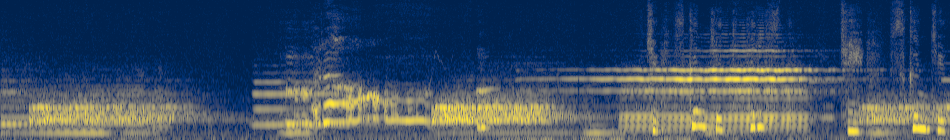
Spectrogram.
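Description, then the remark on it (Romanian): A young female tiger cub with its tail tangled in jungle undergrowth whimpers in a series of drawn-out, wavering whines and mewling cries that rise and fall in pitch, fairly loud and continuous, with no talking. “Ce scâncet trist, ce scâncet sfâșietor.”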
